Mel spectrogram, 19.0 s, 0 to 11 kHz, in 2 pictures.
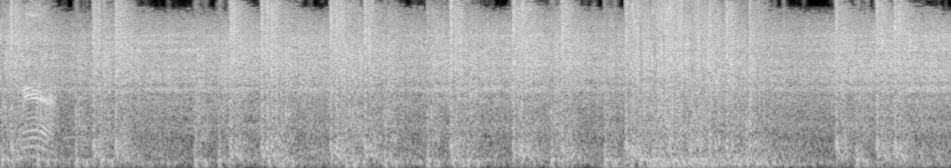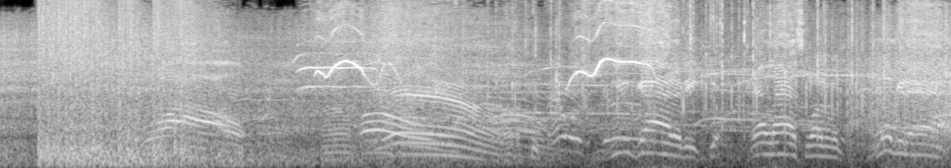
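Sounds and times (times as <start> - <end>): firework shells booming: 0.0 - 13.2
firework crackling: 0.0 - 19.0.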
